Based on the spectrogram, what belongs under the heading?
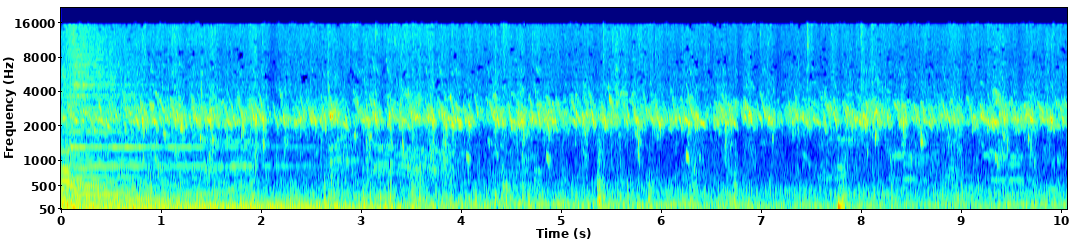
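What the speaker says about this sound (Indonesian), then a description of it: "kita langsung saja lihat kondisi ayam yang di atas" Twenty-day-old broiler chickens cluck and chirp continuously in a closed poultry house holding about 3,000 birds, a dense flock chorus over a constant low ventilation hum, with one brief louder knock.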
